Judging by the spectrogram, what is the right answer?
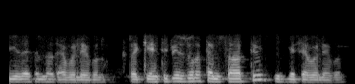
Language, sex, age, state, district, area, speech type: Kashmiri, male, 30-45, Jammu and Kashmir, Anantnag, rural, conversation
